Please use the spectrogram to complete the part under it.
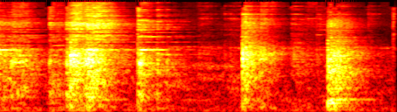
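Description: Two large steel serving spoons clinking together as they are handled, giving five or six quick, bright metallic taps in a loose rhythm, close and fairly quiet.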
